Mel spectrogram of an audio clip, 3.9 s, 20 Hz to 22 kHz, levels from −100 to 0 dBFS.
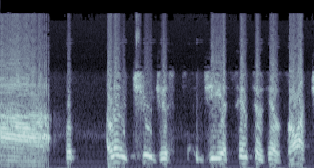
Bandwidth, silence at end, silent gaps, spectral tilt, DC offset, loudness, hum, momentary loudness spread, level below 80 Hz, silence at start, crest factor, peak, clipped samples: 16 kHz; 0 s; none; -3.5 dB/octave; under 0.1%; -19 LUFS; none; 11 LU; -48 dBFS; 0 s; 14 dB; -6 dBFS; under 0.1%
